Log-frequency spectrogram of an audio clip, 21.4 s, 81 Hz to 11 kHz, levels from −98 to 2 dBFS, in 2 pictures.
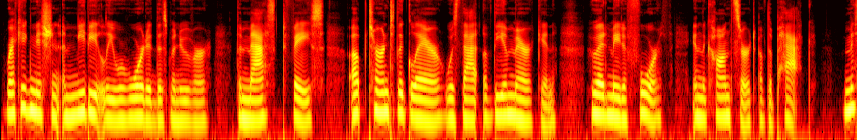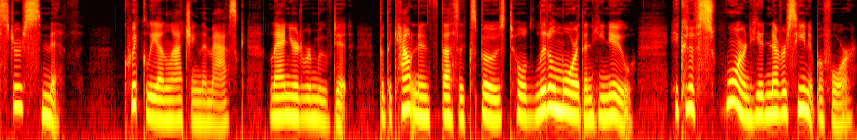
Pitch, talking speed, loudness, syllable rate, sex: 185 Hz, 160 wpm, -21 LUFS, 5.3 syllables/s, female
